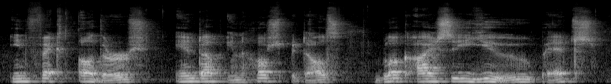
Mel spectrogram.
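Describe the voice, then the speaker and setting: Slow, low-voiced Finnish-accented man in echoey room. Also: a bit bright. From Finland. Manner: sarcastic, mocking, crude. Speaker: vlog host. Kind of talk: casual reaction commentary. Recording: roomy echo, some background noise.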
